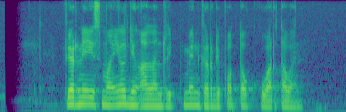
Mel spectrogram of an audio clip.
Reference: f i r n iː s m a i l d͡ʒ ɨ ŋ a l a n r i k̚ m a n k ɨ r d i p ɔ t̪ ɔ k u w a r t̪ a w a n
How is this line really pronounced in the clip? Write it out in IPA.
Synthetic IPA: f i r n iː s m a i l d͡ʒ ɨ ŋ a l a n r i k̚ m ɛ n k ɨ r d i p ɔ t̪ ɔ k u w a r t̪ a w a n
